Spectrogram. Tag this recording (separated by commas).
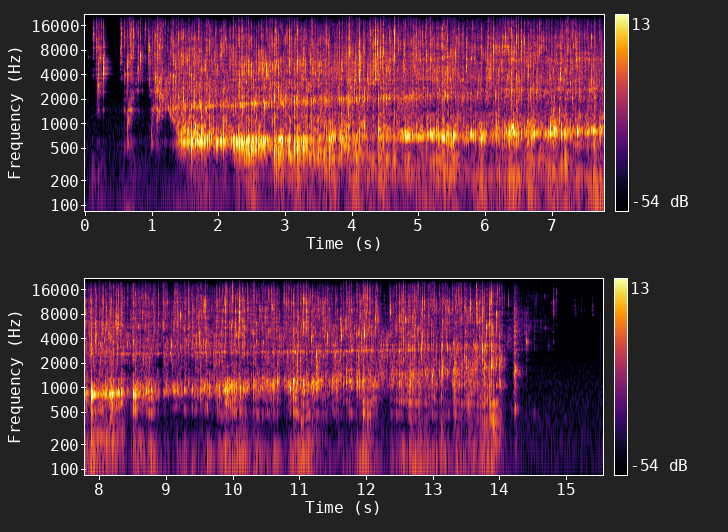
Liquid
